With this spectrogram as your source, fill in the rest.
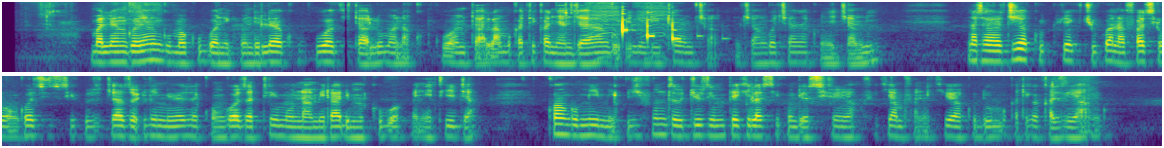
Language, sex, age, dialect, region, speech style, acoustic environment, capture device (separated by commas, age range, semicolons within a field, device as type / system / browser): Swahili, male, 18-24, Kenya - Nairobi Sheng-influenced, Kenya, relaxed, appliances, mobile / Linux / Chrome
